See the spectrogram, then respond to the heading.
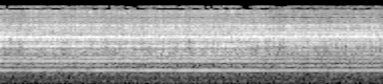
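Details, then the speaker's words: Honda idling, with a known slight alternator squeak: a steady high-pitched whine that does not change pitch; belt, tensioner or pulley suspected, and power steering fluid is to be checked. "well that doesn't sound too good wait till you hear the wheel move sounds like somebody needs a belt or a tensioner or a pulley or something"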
